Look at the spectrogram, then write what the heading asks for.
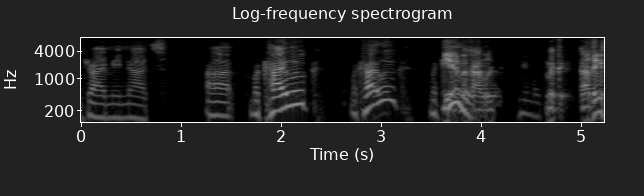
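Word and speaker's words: Mykhailiuk: Yeah, Mikhailuk. I think it's Mikhailuk. I think you're right. It is. It's got to be HAI Mikhailuk.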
